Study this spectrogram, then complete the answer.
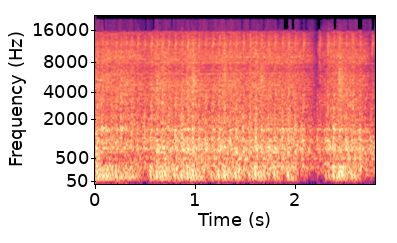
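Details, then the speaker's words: Renault Twingo inertia fuel-pump cut-off switch tripped to simulate a crash: pump power cut, engine runs ragged, sags and stalls as fuel stops arriving; this tripped switch was apparently the no-start cause. "voilà cette coupe là pompe à essence est à plus rien qui arrive et du calme voilà ce qui se passe"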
